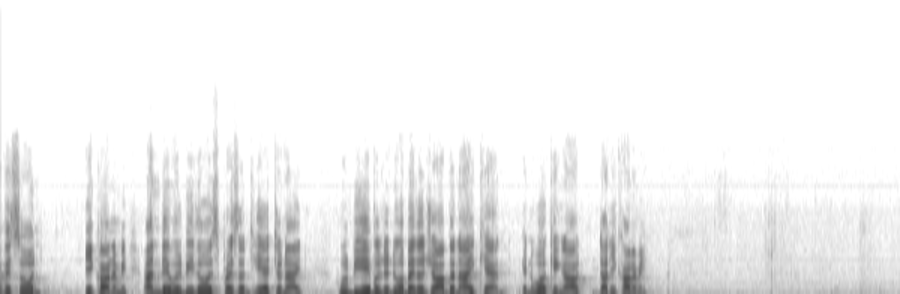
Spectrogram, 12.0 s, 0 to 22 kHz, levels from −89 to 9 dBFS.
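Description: No faults detected; the audio carries the usual coding texture of a call path, with the top end rolling off near 12 kHz, which fits an Opus stream at around 32 kbps.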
